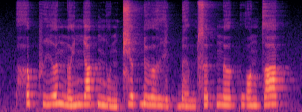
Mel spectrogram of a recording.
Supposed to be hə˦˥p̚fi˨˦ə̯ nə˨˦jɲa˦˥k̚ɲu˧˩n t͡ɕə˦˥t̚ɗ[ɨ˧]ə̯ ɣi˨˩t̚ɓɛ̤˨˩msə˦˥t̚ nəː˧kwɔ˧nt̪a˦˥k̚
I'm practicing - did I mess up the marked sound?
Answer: no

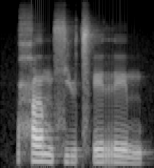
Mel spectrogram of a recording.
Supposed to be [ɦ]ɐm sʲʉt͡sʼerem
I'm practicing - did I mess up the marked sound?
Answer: yes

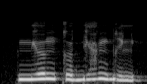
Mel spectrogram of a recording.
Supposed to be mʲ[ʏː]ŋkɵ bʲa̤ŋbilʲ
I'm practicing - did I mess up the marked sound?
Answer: yes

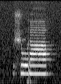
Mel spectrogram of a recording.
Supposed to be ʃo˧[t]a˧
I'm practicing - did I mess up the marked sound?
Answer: yes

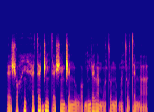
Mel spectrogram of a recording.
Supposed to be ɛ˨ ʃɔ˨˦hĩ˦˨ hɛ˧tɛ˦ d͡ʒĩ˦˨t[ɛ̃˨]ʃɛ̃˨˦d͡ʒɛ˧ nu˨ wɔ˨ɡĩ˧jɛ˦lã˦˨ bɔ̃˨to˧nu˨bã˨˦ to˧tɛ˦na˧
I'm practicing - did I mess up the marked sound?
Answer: yes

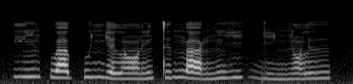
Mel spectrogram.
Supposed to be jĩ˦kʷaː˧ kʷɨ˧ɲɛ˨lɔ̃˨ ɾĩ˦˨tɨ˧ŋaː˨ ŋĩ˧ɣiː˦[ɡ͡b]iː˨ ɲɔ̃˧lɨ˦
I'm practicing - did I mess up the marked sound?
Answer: no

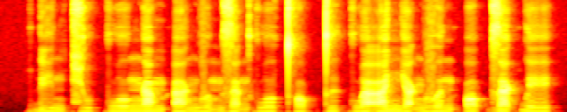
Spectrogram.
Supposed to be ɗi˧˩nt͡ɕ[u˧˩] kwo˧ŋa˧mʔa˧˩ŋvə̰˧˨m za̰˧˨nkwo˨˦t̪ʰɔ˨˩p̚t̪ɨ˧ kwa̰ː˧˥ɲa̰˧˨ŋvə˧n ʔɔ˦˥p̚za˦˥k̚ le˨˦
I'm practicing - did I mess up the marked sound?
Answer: no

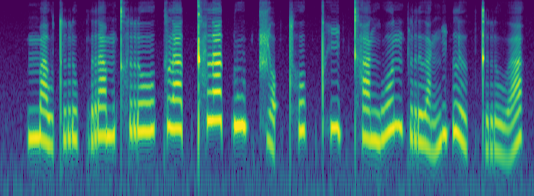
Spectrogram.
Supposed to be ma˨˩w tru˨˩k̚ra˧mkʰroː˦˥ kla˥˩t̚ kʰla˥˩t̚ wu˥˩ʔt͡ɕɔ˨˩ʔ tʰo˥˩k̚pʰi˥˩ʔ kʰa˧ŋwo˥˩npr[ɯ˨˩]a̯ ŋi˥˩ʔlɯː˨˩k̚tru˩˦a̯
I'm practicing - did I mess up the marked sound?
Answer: no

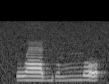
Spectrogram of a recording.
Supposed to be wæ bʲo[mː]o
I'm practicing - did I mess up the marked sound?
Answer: no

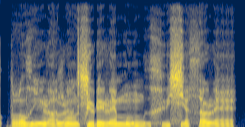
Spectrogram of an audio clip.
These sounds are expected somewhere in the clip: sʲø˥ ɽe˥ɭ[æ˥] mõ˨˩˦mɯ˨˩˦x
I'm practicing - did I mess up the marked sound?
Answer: yes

